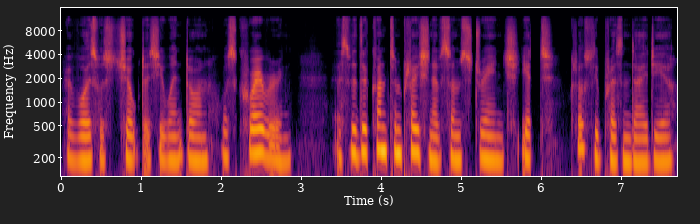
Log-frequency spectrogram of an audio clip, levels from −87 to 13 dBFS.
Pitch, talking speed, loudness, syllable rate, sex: 195 Hz, 155 wpm, -19 LUFS, 4.9 syllables/s, female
